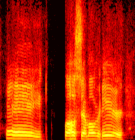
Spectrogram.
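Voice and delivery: slow callout with hey stretched, drawn out. Showing how he calls out to a teammate in-game, retelling his shouting. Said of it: "my comms are like more shouting".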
